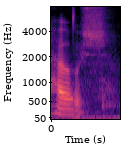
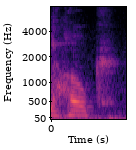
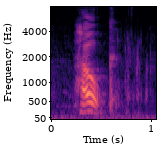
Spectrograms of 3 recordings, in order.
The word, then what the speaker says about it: Hoch: Mark Feinson just retweeted Brian Hoche. Brian Hoche covers, you know. Brian Hoke, Hoke. Kelsey. Rhymes with Coke.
